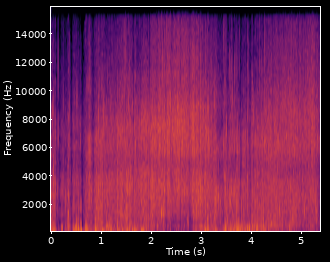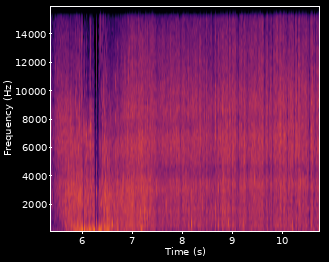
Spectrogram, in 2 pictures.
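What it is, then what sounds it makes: Polystyrene foam beads in a plastic bag. A full clear plastic bag of yellow polystyrene foam beads is rubbed and pressed with fingertips, then lifted and squeezed. The result is a dense, bright, continuous crackle and rustle of beads shifting against the plastic, steady throughout with one brief dip in the middle.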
